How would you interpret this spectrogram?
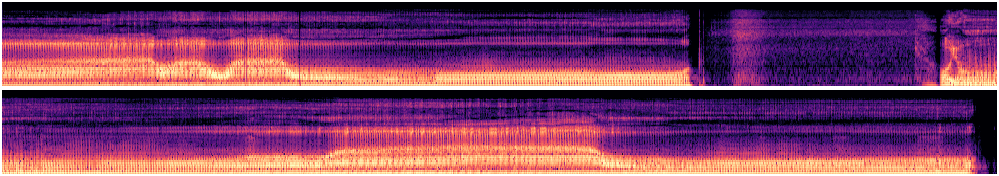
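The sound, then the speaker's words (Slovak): A voice imitates the traditional sound of Martian national singing, as known from Futurama, with loud, buzzing, guttural droning tones, breaks off for a short pause, then resumes with a wavering, sustained chant. “Dámy a páni, toto bol tradičný zvuk marťanského národného spevu, pokiaľ poznáte Futuramu.”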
